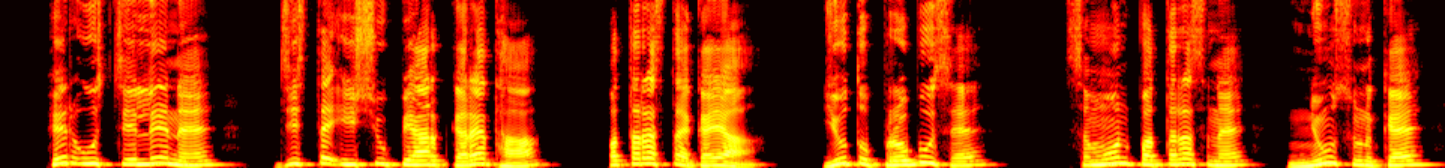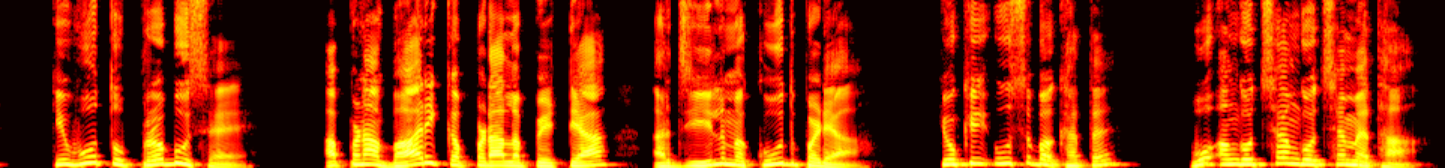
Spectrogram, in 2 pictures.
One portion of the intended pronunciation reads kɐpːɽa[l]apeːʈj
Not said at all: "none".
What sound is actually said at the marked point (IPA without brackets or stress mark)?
l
